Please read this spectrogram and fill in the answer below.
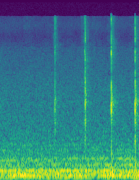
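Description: Near silence with a low room hum and three faint, sharp clicks about half a second apart.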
